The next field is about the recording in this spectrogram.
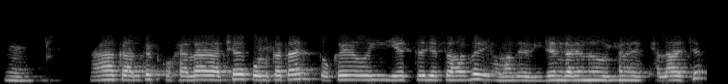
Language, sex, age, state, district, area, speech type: Bengali, male, 18-30, West Bengal, Paschim Bardhaman, urban, conversation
